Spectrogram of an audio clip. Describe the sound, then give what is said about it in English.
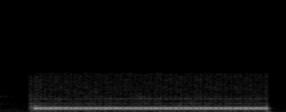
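A single steady telephone ringback tone from a call placed to a man's phone, a smooth mid-pitched hum lasting just over a second, heard clearly through a phone line with no talking. “I like how much faster it's ringing now.”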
